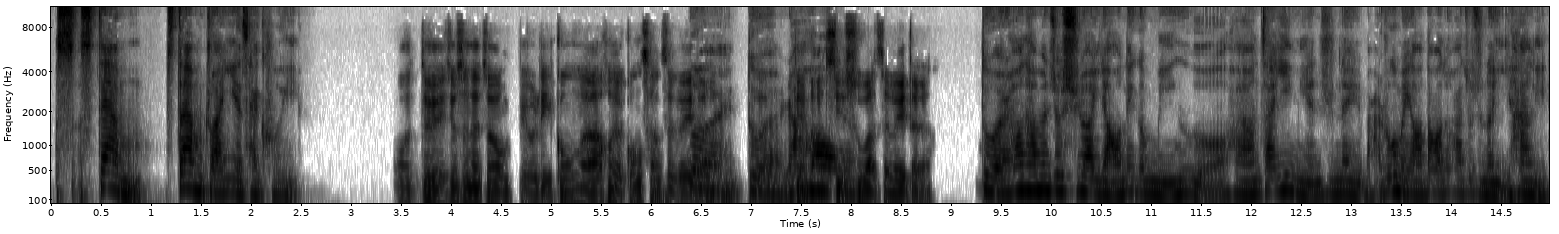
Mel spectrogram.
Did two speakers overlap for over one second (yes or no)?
yes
